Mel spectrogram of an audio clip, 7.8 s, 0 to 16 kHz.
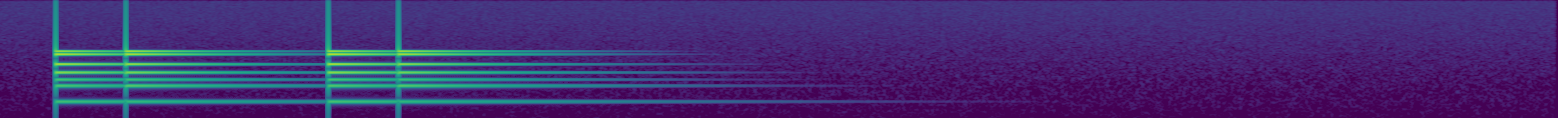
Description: Ship's bell, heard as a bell. 4. Four half-hours of the watch have passed.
